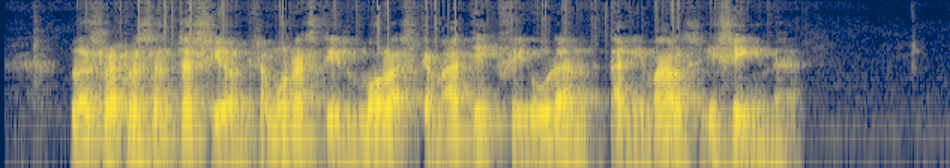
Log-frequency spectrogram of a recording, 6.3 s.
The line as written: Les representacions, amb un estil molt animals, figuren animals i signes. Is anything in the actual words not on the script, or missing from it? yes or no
yes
